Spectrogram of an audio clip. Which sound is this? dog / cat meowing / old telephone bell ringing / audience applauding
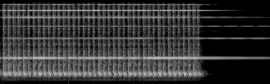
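old telephone bell ringing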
